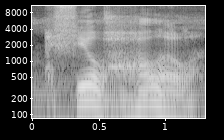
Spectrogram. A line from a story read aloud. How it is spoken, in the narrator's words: her voice trembled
